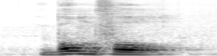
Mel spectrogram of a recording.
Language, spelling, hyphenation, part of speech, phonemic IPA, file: Dutch, bomvol, bom‧vol, adjective, /bɔmˈvɔl/, Nl-bomvol.ogg
- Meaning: completely full, abrim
